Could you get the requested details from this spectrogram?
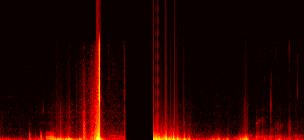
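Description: Low gurgling rumbles and a sharp squelch from an empty stomach: ordinary hunger borborygmi.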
